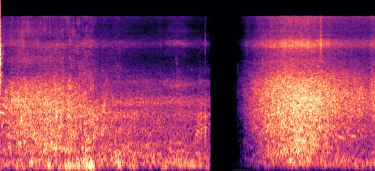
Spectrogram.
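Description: Sea waves washing onto a beach, a broad steady roar of surf that cuts out for a moment and then swells back in, with no voices.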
